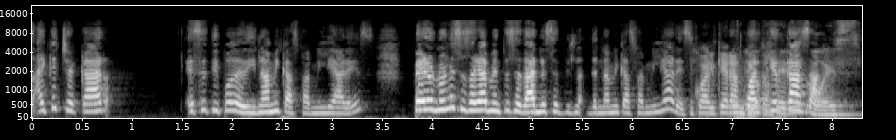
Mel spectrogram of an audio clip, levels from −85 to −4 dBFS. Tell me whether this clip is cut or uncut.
cut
